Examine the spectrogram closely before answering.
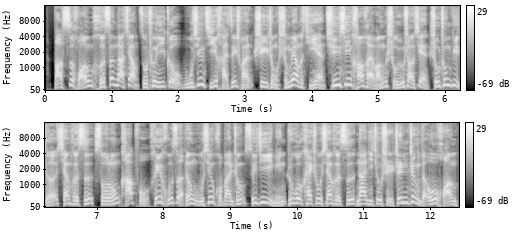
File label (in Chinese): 游戏解说手游配音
